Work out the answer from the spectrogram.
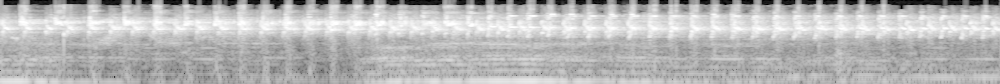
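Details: Lovebird ngekek panjang, a long chattering song style: unbroken, dense, high-pitched chatter of rapid buzzy chirps, about three pulses a second, running the full length over a low droning hum.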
